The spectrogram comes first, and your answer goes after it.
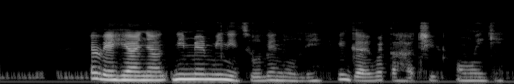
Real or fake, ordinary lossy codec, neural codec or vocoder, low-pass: real; none; none; 7.2 kHz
